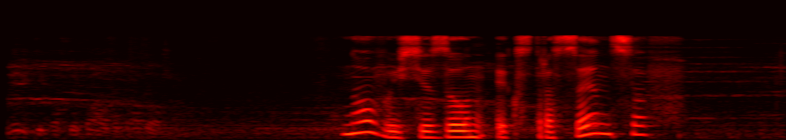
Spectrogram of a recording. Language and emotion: Russian, sad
